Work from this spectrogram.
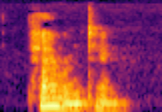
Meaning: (noun) The process of raising and educating a child from birth until adulthood; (verb) present participle and gerund of parent
- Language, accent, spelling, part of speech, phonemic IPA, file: English, Southern England, parenting, noun / verb, /ˈpɛəɹəntɪŋ/, LL-Q1860 (eng)-parenting.wav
